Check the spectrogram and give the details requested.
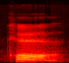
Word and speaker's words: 可: Ke is curve without RVE sound read in the third tone. Curve. Ke. Ke.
